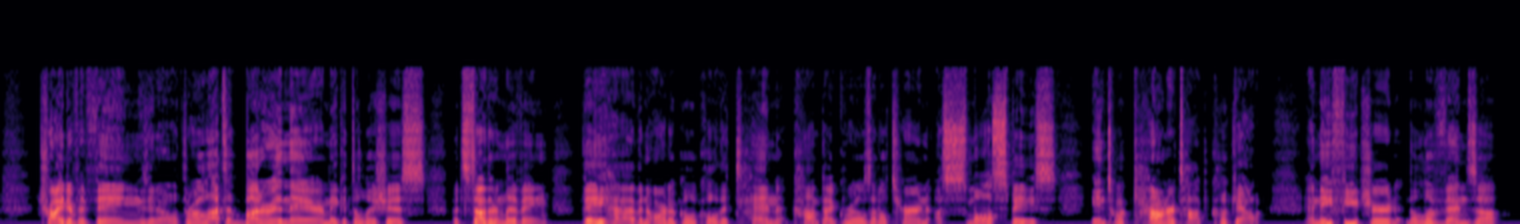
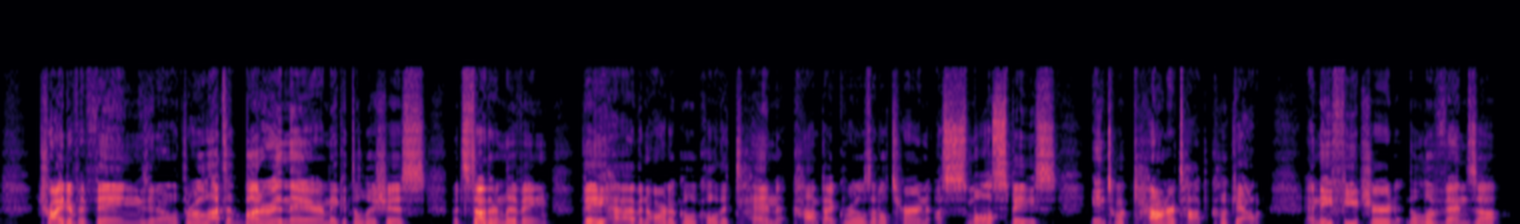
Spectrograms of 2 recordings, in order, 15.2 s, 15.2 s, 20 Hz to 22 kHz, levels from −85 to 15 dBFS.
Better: first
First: none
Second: thin; somewhat; fading below 550 Hz

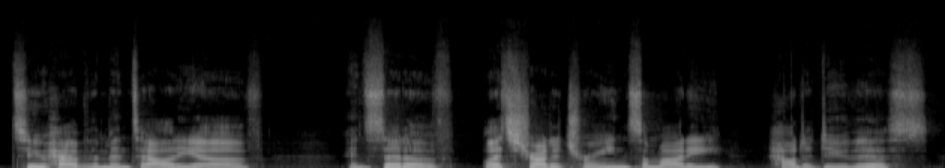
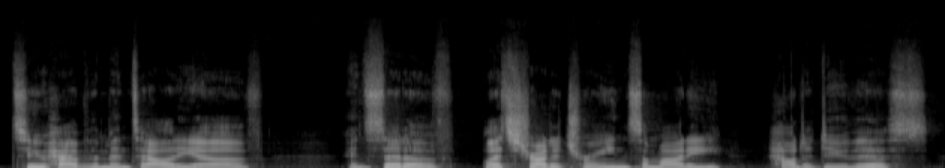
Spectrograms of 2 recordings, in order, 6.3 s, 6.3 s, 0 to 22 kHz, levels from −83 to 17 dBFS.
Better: neither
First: none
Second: none

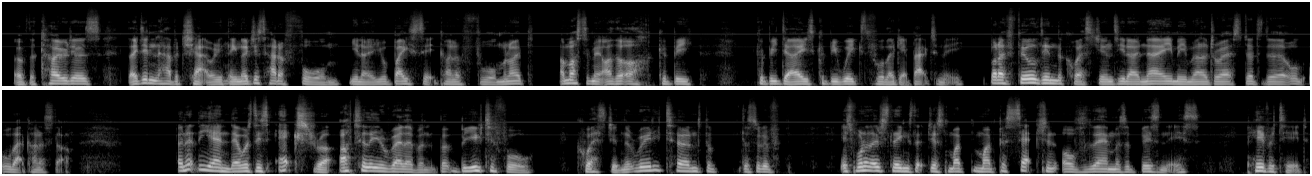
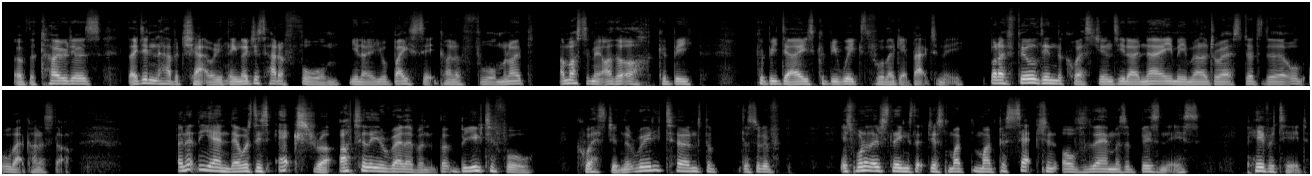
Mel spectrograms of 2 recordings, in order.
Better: second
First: high-pitched whine; faint; throughout; 4.5 kHz, 30 dB below the speech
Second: none

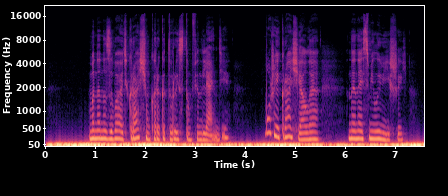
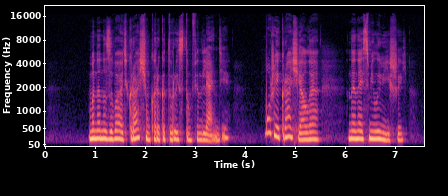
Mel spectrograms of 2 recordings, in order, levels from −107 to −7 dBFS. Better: second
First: low rumble; noticeable; throughout; 15 dB below the speech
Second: none

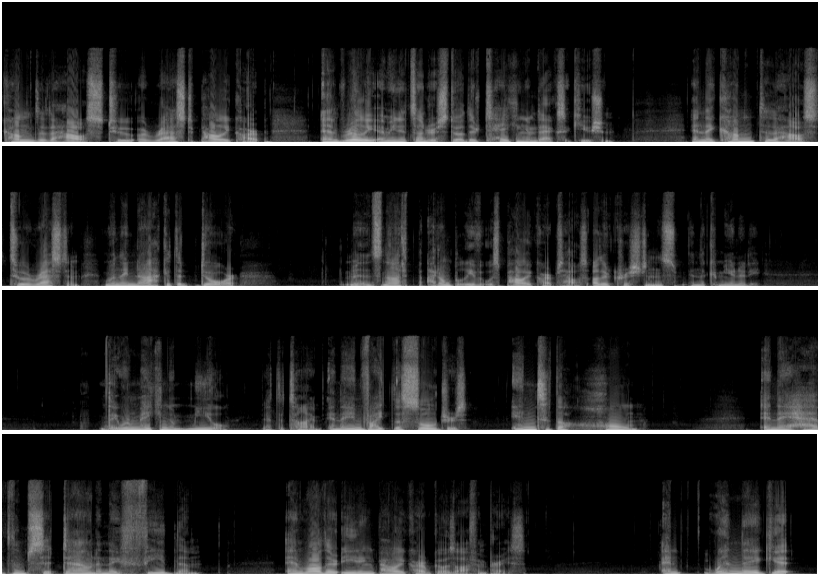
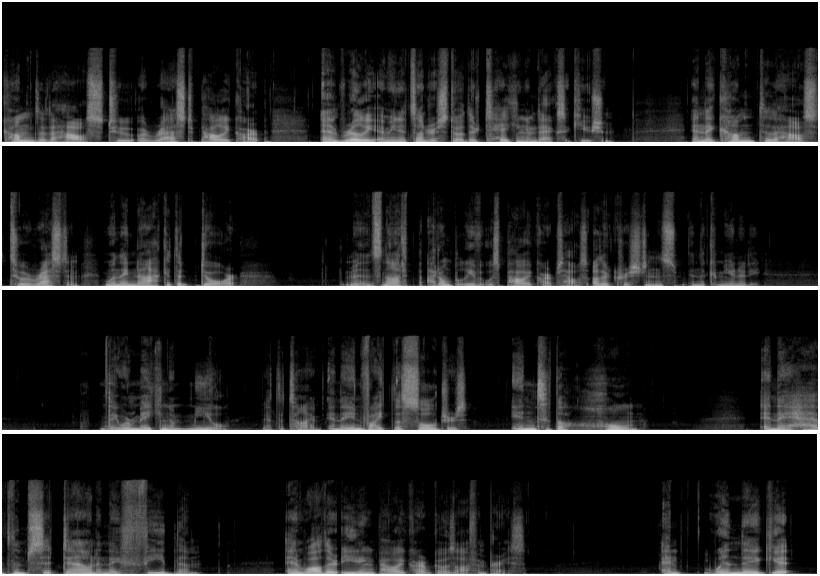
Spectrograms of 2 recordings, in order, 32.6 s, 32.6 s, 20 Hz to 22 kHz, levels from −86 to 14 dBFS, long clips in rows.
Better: second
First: distortion; slight; 3% of the sound clipped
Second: none

